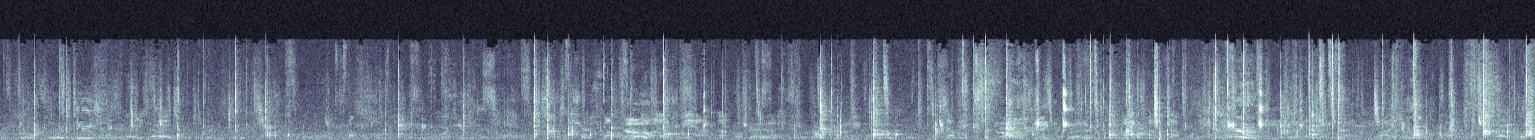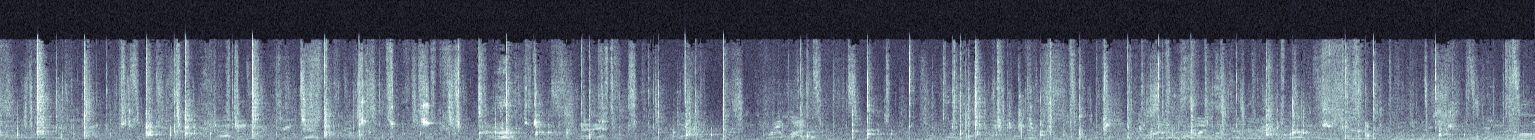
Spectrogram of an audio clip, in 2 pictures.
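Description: Pickleball paddles striking the plastic ball: sharp pops, irregular and frequent, from the rally on this court and from play on neighbouring courts, over a background of distant voices.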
